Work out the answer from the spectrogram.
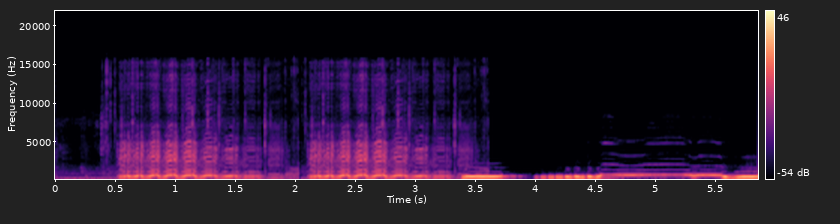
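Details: Puter pelung dove, a female calling to get a lazy male to coo, gives two loud bouncing pulsed coo phrases with rich overtones over a low hum, then a brief steady note and a rolling coo ending in a long falling tone.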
